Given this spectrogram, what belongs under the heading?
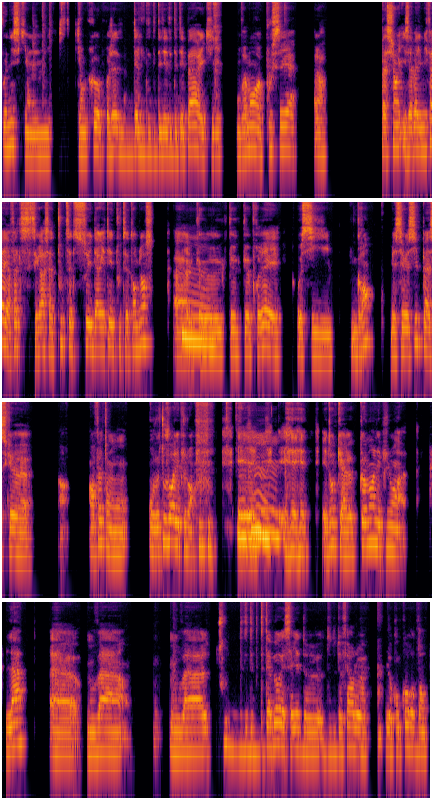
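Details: Stuttering in an adult man who stutters, speaking French.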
